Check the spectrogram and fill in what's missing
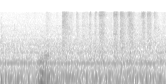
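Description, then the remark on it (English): A computer mouse slides across a desk in a run of short, soft, quiet scraping strokes over a low background hum. “Yeah, just a mouse.”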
